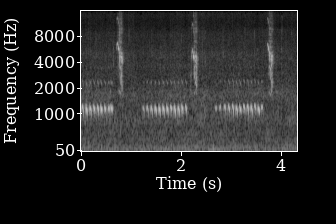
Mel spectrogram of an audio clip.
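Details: 'Kéo thuốc lào' phrase from a white-rumped shama's fighting song: three rapid bubbling rattles of even mid-pitched pulses, each ending in a sharp falling high whistle, repeated about every one and a half seconds.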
